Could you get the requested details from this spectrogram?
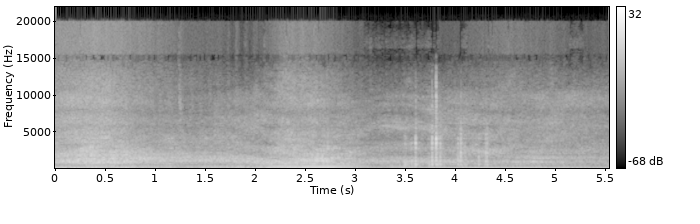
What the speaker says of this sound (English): Got a little Lotus Elise rolling out, Series 3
